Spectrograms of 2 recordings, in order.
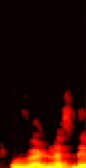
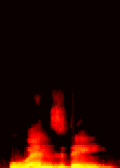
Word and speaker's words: Wednesday: इसको हम commonly वेडनेसडे पढ़ते हैं। आपने भी सुना होगा, लोग बोल देते हैं वेडनेसडे, वेडनेसडे, लेकिन जो इसका करेक्ट प्रोनाउंसिएशन है वो है वेंसडे, वेंसडे। ये 2 सिलेबल वर्ड है, वेंसडे।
